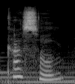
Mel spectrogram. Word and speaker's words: castle: In castle, wrestle, and whistle, T is silent after the fricative S and before LE.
